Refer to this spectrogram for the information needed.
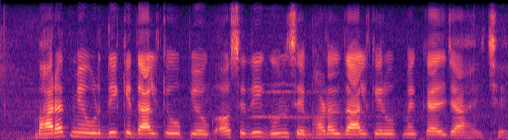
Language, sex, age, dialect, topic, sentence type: Magahi, male, 18-24, Western, agriculture, statement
